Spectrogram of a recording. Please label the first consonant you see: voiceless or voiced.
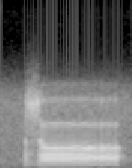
voiced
